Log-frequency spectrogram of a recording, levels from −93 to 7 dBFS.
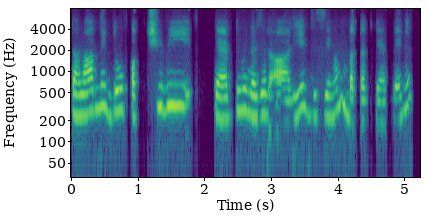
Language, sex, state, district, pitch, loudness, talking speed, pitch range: Hindi, female, Uttar Pradesh, Lalitpur, 255 Hz, -18 LUFS, 195 wpm, 230-315 Hz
